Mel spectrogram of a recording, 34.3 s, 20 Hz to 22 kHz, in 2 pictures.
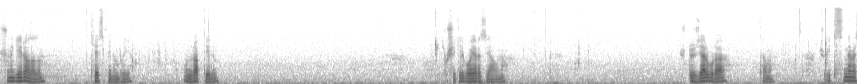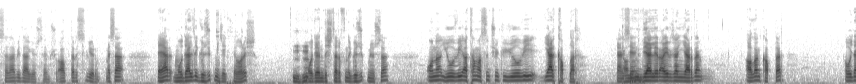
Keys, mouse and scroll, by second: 0.2 ctrl+z, 1.4 Left, 2.0 ctrl+z, 2.2 ctrl+z, 3.0 a, 3.9 u, 5.1-8.2 middle drag, 8.2-9.3 scroll down 2, 9.3-10.7 middle drag, 10.7 click, 11.1 scroll down 1, 11.2 middle click, 11.5 a, 14.2-15.7 middle drag, 15.7 Tab, 16.0 click, 17.0 /, 17.5 middle click, 17.8 Tab, 18.0 3, 18.2 click, 29.9 x, 30.9-34.2 middle drag.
